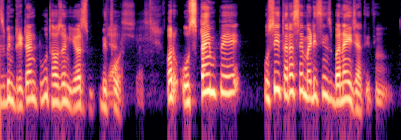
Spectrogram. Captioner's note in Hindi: नाक से की जाने वाली आवाज़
